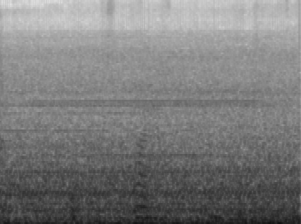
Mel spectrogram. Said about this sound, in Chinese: 好了，火车出开起来了。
